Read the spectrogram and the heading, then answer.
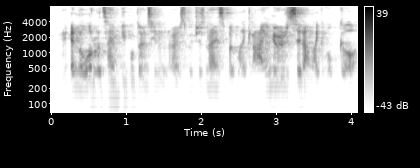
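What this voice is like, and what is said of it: Mixed Australian and American accent. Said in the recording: “my accent is completely messed up now. It's like half Australian, half American. I will just randomly say like certain words with an American accent”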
